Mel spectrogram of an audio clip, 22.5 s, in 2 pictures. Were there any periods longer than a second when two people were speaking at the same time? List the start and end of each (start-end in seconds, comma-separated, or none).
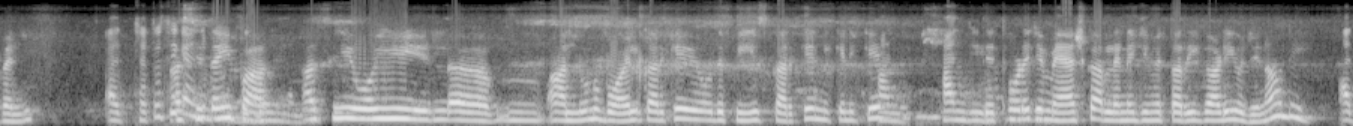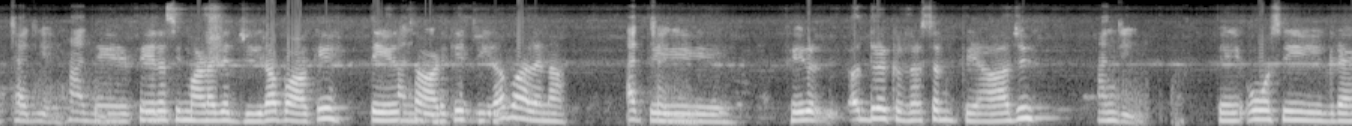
none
